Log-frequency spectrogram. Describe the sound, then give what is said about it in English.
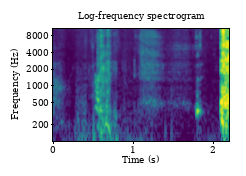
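Coughing from a person still recovering from the flu: a few rough, breathy bursts, one short and then a loud harsh cough at the end, with no talk. “I apologize for all the coughing.”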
